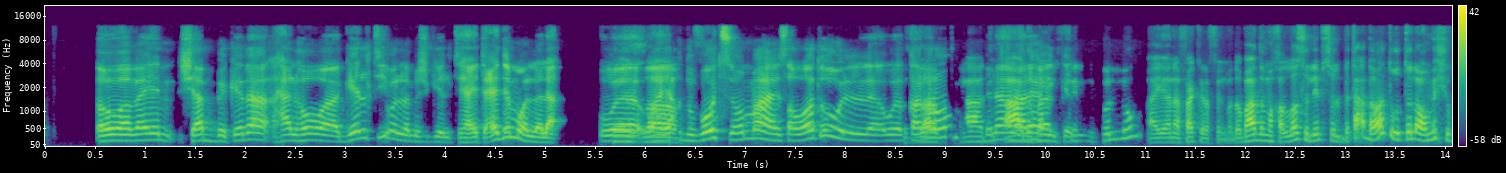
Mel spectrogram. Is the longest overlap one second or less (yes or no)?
no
